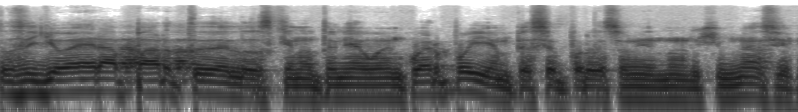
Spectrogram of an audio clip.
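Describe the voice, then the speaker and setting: A man talks fairly quickly, his pitch varying in an ordinary way, while noticeable noise fills the background. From northern Mexico, Coahuila. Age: 20s. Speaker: bodybuilding coach. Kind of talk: interview.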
